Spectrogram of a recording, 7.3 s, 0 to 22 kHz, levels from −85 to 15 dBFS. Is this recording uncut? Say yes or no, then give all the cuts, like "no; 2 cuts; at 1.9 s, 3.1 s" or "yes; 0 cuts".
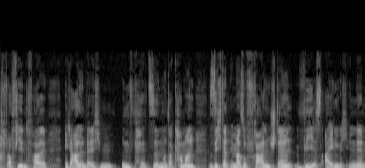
yes; 0 cuts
